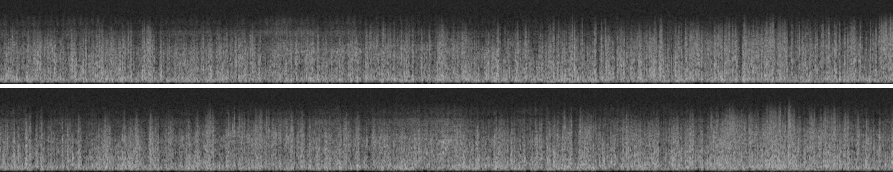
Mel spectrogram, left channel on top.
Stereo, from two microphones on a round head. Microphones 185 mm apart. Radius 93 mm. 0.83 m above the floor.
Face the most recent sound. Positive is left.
No sound to turn to.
